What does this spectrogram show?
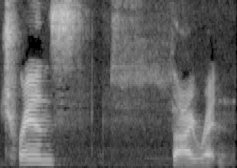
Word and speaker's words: transthyretin: see there's a um i always pronounce this not right so it's it's trans thyretin transthyretin okay um quick thing look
